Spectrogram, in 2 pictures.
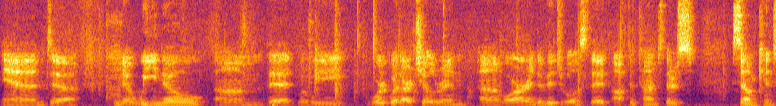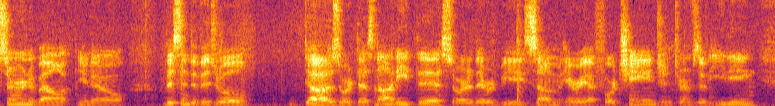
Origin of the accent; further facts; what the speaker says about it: United States; I was accustomed to growing up in the United States.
